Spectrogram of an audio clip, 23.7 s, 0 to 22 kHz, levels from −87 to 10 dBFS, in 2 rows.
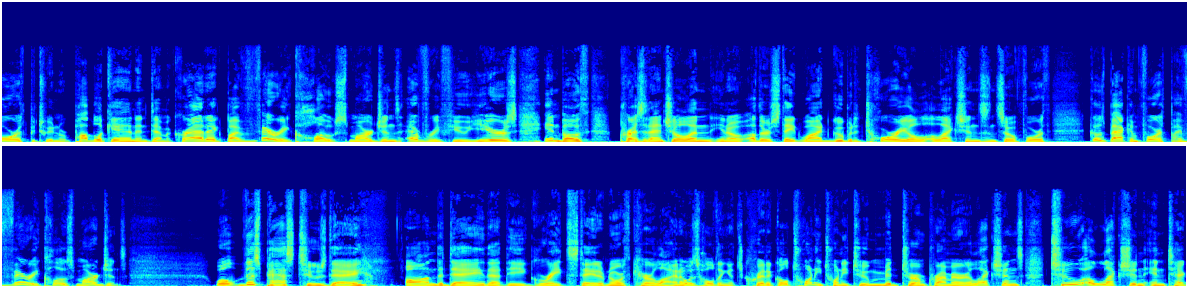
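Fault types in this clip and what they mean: No technical faults can be heard anywhere in the speech. Nothing in the recording stands out as a problem to describe.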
